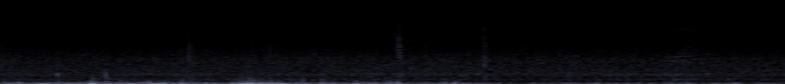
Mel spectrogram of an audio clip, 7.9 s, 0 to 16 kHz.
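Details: Colony of honey bees in an apiary, 2 April 2016, while frames are inspected for eggs and open brood: a thick, even low droning hum, louder early then settling, with faint clicks.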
